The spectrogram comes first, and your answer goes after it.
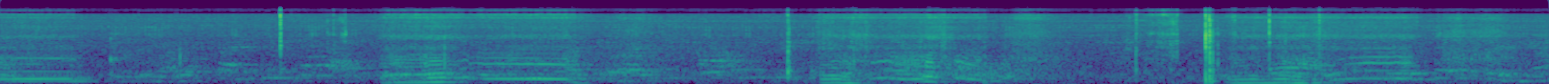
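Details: Three-month-old Bulldog puppy named Argus asleep indoors, snoring in uneven wheezy breaths with soft whistling overtones and occasional sharp clicks.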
